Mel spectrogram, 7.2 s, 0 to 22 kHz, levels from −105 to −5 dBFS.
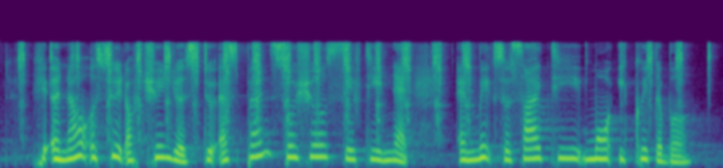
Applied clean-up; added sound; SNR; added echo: none; Tools; 13 dB; none.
